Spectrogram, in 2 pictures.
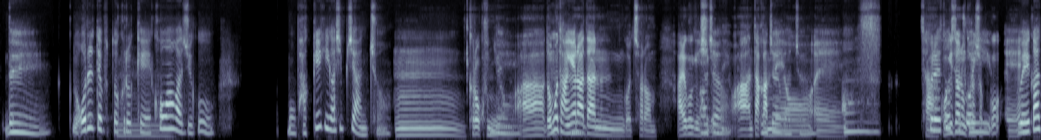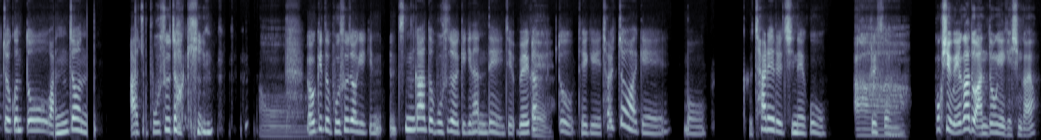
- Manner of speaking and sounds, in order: other background noise; tapping; laughing while speaking: "보수적인"; laugh
- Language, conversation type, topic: Korean, podcast, 어릴 적 집안의 명절 풍습은 어땠나요?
